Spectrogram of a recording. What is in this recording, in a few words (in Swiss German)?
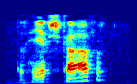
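"hirschkafer", Alsatian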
